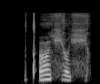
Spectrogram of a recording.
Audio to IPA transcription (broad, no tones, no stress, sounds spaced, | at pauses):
tʼ ə̃ ç ə ç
